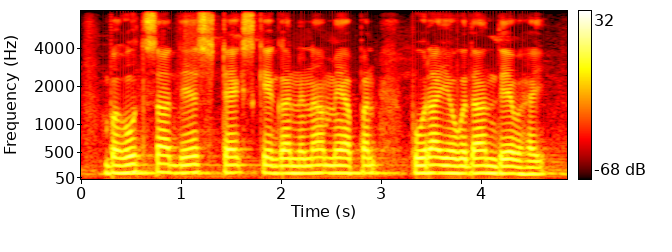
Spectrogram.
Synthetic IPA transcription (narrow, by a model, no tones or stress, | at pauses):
bəɦʊt̪səd̪esʈɛkskeɡənnamẽəpənpuɾajoːɡd̪aːnd̪ebɦəj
